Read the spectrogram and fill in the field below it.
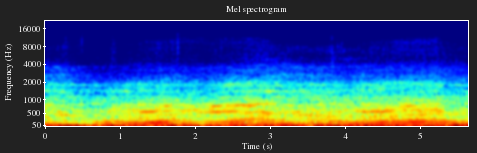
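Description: A Subaru WRX STI EJ20 Final Edition engine pulls steadily under acceleration, a continuous loud drone with rising harmonic tones, heard from inside the cabin.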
